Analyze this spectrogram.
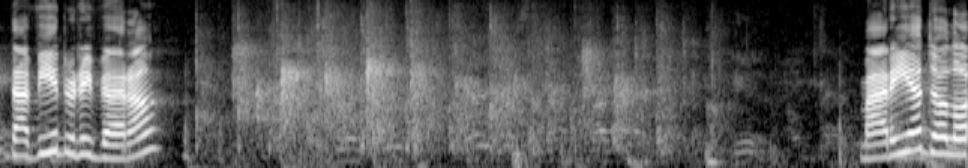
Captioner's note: applause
